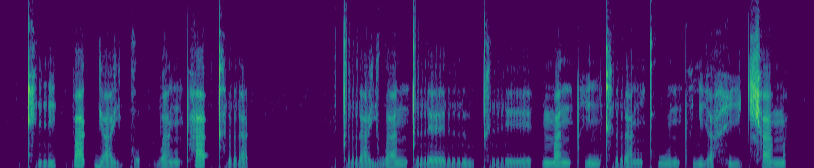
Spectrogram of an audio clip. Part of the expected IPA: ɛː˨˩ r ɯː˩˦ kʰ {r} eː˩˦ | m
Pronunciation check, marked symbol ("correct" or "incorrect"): correct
